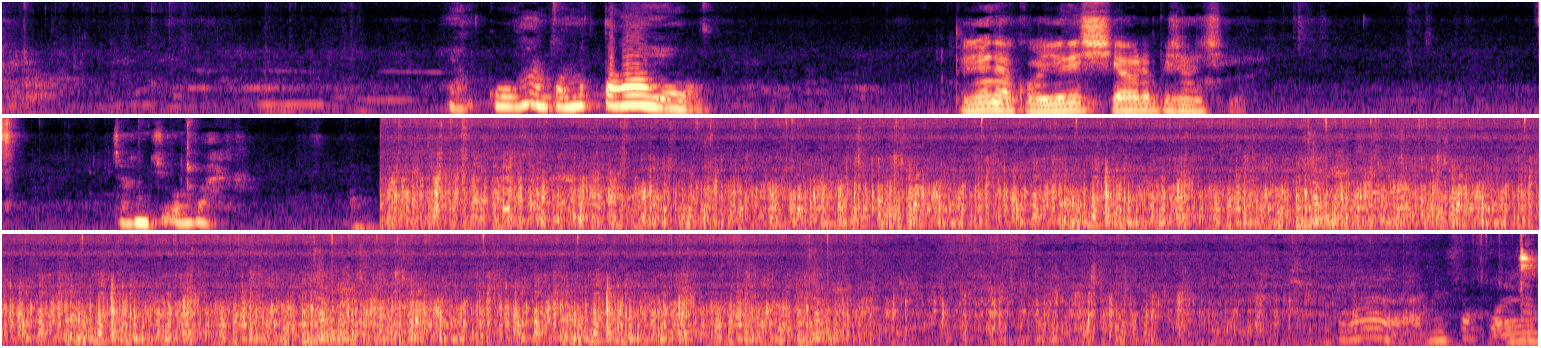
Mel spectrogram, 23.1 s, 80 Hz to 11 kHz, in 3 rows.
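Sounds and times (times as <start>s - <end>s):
broth boiling in a pot: 9.6s - 23.0s.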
